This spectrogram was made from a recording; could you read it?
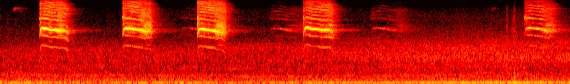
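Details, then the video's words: Loud blue jays screaming beside a hiking trail at River Bend Nature Park in Ormond Beach, Florida, along the Tomoka River: five harsh, nasal, grating calls roughly a second apart, then fainter ones, over a low background hum. "You can hear those blue jays screaming. Wow, he's"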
